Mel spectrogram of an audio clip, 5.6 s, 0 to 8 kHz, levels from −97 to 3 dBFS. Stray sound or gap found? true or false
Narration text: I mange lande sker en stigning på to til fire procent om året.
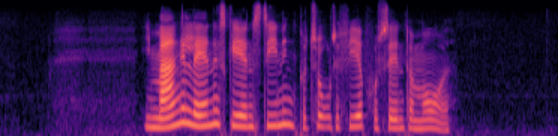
false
